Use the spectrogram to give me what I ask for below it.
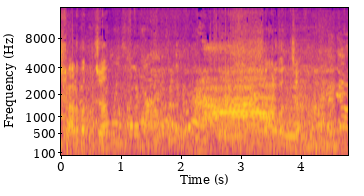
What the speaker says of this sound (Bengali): অরিজিনাল শাহিওয়ালের ষাঁড় বাচ্চা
